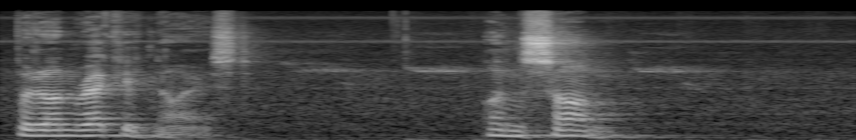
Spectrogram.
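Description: An elderly man speaks calmly and close by, in short phrases.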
